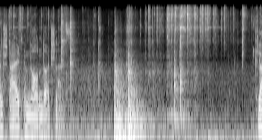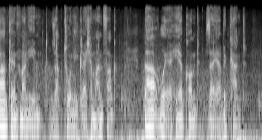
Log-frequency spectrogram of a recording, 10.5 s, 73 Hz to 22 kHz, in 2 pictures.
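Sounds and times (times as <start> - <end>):
speech: 0.0 - 1.5, 5.2 - 10.2
keys jangling in a prison in northern Germany: 0.0 - 5.5.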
